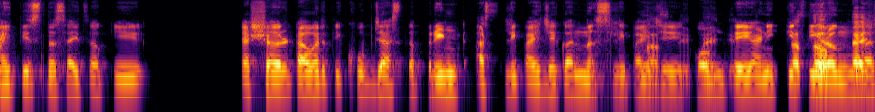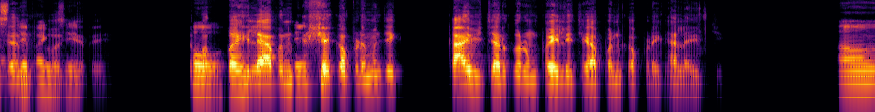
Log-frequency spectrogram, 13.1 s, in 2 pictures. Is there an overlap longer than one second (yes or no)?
yes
